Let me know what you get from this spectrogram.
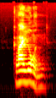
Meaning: rascal boy, an imp particularly inclined to mischief
- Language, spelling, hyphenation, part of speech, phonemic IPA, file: Dutch, kwajongen, kwa‧jon‧gen, noun, /kʋaːˈjɔ.ŋə(n)/, Nl-kwajongen.ogg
